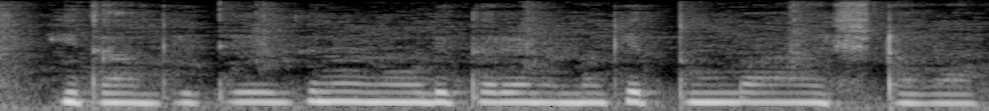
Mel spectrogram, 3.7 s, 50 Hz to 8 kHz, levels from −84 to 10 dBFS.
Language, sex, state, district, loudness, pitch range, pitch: Kannada, male, Karnataka, Mysore, -16 LUFS, 205-220 Hz, 215 Hz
